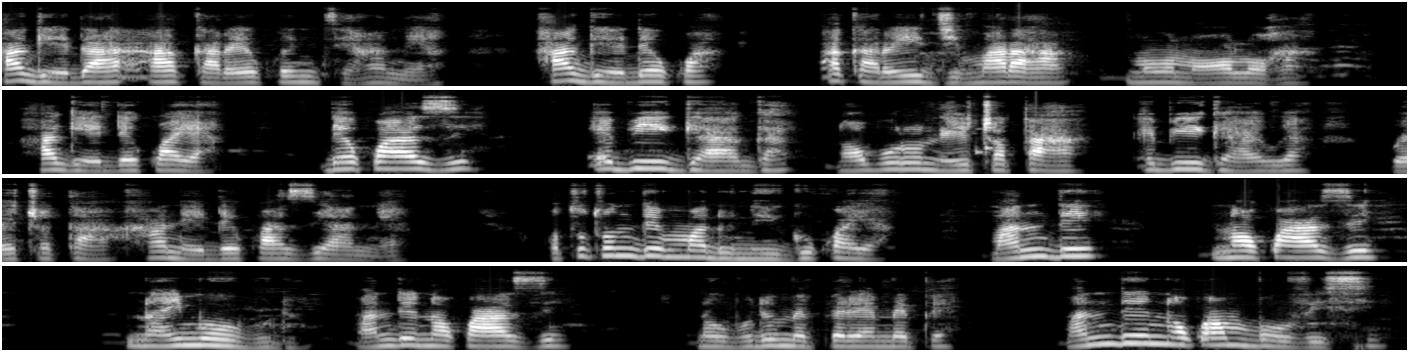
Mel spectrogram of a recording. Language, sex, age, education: Igbo, male, 30-45, tertiary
